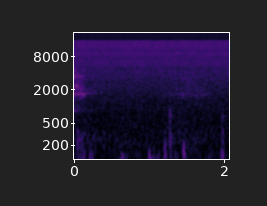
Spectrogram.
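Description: Near silence with a few faint, short low thuds at irregular intervals.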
